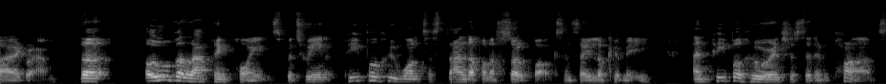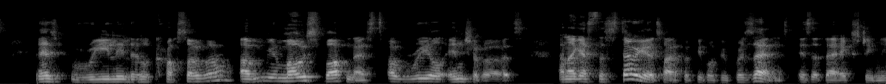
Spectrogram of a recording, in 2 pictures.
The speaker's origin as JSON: {"language": "English", "country": "Singapore", "tie": "born or raised there", "also_born_or_lived": "Ecuador", "moved": "yes", "lives_now": "London, United Kingdom", "said": "I grew up in Singapore. So, and I've lived to a bunch of different countries since then, places like Ecuador"}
